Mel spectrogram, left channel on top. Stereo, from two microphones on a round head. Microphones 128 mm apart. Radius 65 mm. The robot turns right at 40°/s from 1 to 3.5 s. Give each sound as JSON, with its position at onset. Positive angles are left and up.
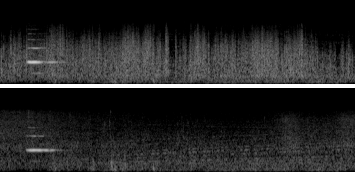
{"t": 0.3, "sound": "a flute", "side_deg": -75, "distance_m": 1.9}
